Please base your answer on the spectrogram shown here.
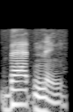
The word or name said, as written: battening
